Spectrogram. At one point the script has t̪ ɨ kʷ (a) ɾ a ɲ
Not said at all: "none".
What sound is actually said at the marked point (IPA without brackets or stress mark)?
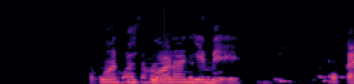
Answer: a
